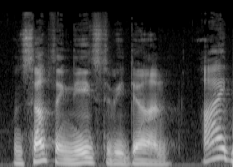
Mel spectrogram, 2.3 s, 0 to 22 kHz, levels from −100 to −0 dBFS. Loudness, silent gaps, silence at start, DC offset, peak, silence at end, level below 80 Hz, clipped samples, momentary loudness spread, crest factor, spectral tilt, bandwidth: -27 LUFS; none; 0.15 s; under 0.1%; -8 dBFS; 0 s; -48 dBFS; under 0.1%; 8 LU; 18 dB; -5.5 dB/octave; 16 kHz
